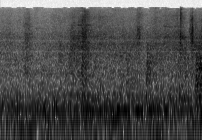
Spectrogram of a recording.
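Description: A steady low hum and rumble with a faint steady tone, room tone in a hotel room, with a few faint clicks.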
